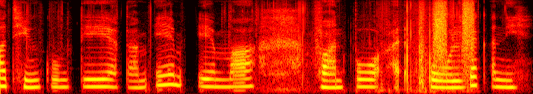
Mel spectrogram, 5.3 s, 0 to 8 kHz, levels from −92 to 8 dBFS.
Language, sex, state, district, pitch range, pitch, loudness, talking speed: Mizo, female, Mizoram, Aizawl, 220-235 Hz, 230 Hz, -21 LUFS, 155 wpm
